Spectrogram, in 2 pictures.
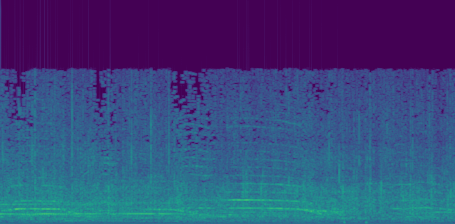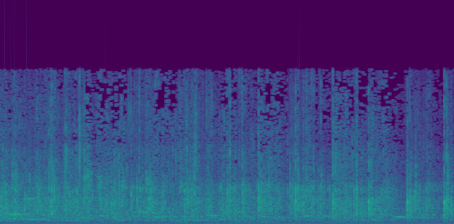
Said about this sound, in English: You ought to clap your hands. You ought to shout. You ought to speak it out. You ought to declare it.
